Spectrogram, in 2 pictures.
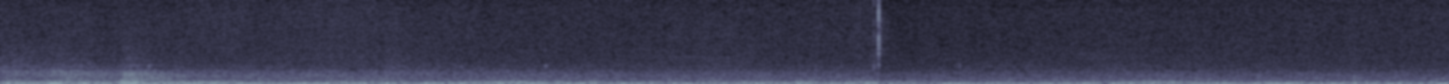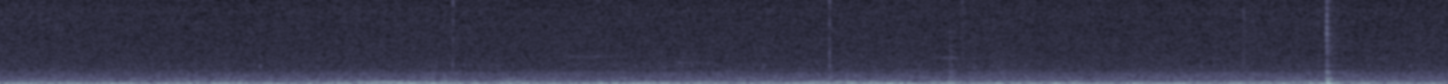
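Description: A cat purrs softly and steadily close by.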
